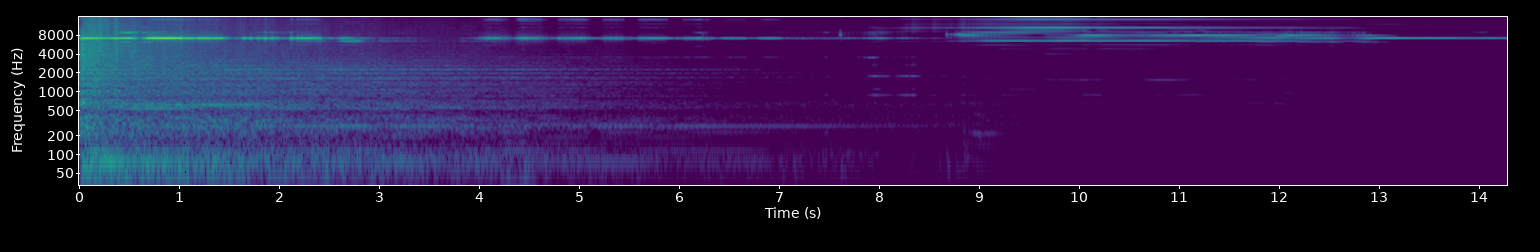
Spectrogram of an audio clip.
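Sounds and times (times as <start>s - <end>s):
distorted squeak cinematic impact: 0.0s - 8.3s.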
